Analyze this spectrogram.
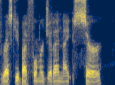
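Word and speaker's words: Cere: by former jedi knight sir is that how you say her name is it sir sir like uh now that you said that i feel like it was almost like seer like yeah i think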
